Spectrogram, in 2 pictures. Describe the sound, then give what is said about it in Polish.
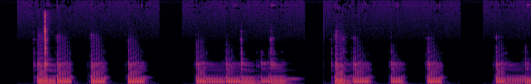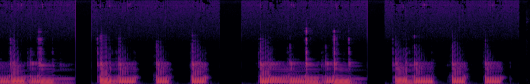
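A bass guitar plays a line through distortion-like effects, punchy low notes grouped into short repeated phrases separated by brief pauses, loud and alone with no talking. “A jeszcze na koniec oczywiście kolejna linia basowa tego tygodnia.”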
